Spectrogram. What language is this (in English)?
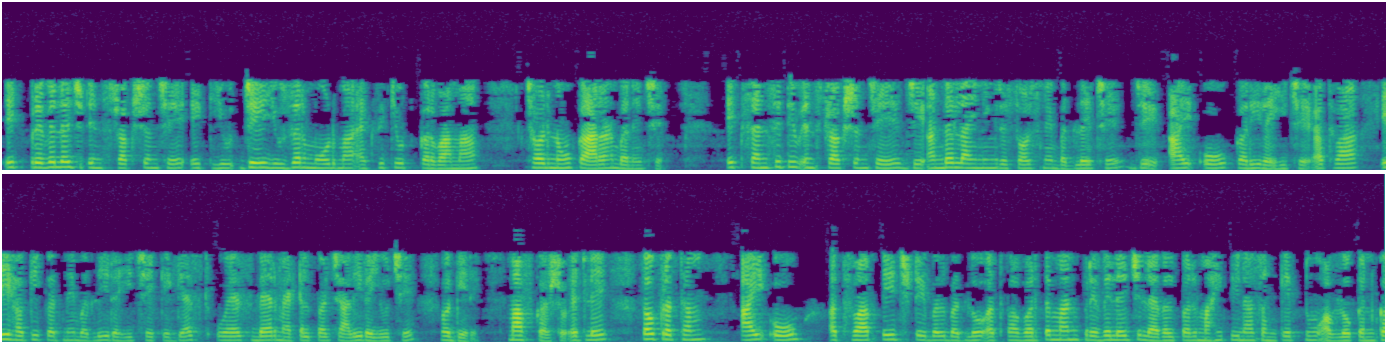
Gujarati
